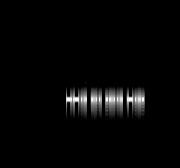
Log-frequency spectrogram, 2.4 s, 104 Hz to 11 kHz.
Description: Morse code, heard as a keyed tone, about 47 wpm, 700 Hz. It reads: ZS5B
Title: DXCC-100 Call Signs - 4 Characters - Repeated 2x - 50wpm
